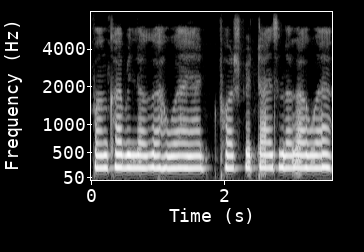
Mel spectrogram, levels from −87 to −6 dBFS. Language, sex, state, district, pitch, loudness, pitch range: Hindi, female, Jharkhand, Palamu, 225 Hz, -13 LUFS, 220-230 Hz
